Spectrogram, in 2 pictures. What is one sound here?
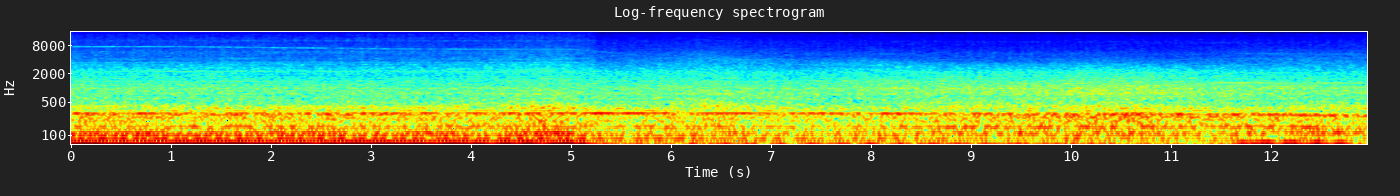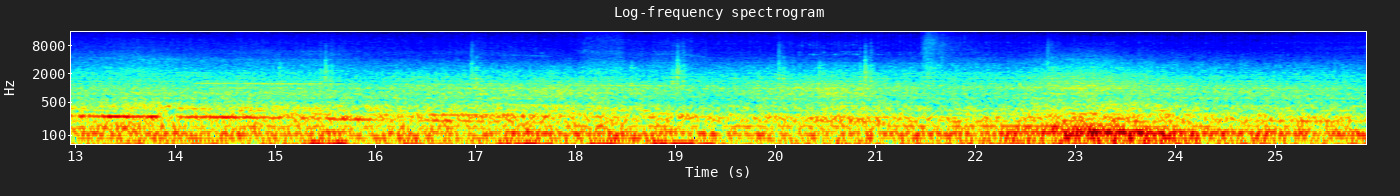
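Traffic rushes past on a motorway.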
